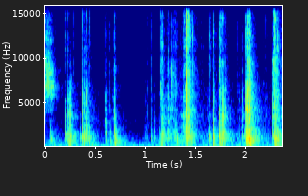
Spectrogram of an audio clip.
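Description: Scissors cutting through a clear plastic blister package: a run of irregular crisp snips and crackles as the blades work through the plastic.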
